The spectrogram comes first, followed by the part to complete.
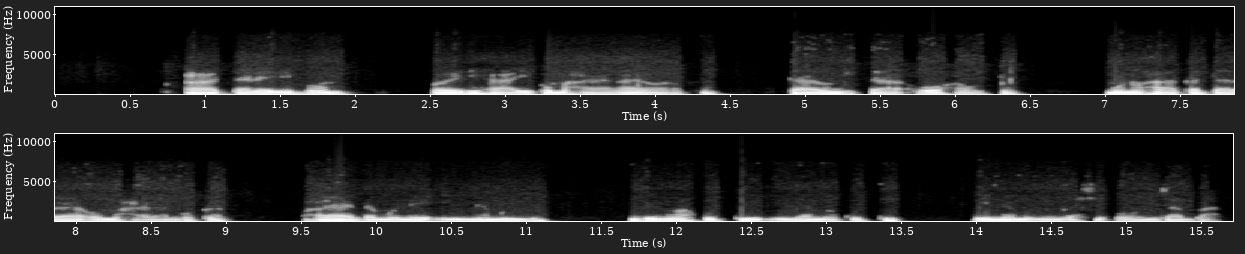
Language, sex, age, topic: Oshiwambo, male, 25-35, agriculture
